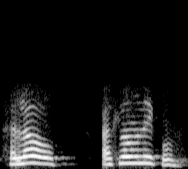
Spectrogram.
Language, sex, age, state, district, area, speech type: Kashmiri, female, 18-30, Jammu and Kashmir, Bandipora, rural, conversation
